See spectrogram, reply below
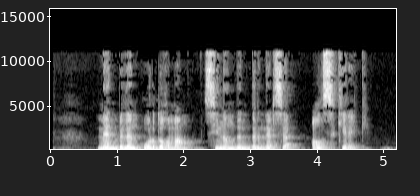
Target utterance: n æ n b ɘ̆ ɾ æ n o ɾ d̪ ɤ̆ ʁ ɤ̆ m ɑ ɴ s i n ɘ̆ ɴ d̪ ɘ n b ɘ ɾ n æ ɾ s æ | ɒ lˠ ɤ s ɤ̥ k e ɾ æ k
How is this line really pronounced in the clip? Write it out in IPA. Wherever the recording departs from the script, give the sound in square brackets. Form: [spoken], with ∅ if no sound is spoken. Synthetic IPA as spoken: [m] æ n b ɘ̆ [l] æ n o ɾ d̪ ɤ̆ ʁ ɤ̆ m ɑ ɴ s i n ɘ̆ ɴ d̪ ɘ n b ɘ ɾ n æ ɾ s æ | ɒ lˠ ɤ s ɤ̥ k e ɾ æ k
